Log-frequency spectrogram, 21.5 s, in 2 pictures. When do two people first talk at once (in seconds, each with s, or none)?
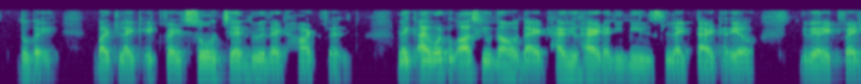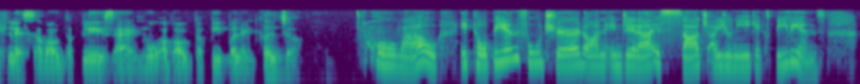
none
